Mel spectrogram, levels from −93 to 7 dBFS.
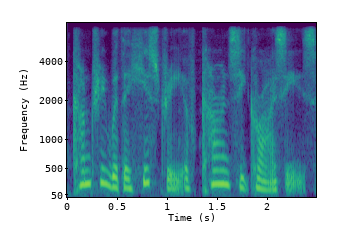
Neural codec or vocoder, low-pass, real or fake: none; 7.2 kHz; real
